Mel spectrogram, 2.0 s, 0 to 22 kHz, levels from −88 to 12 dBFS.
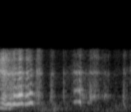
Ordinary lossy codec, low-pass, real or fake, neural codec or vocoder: none; 3.6 kHz; fake; codec, 16 kHz in and 24 kHz out, 0.4 kbps, LongCat-Audio-Codec, fine tuned four codebook decoder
